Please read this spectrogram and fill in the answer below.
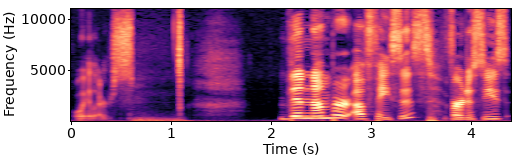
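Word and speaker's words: Euler: to say ERS but his name is properly pronounced Oilers the number of faces vertices and edges of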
